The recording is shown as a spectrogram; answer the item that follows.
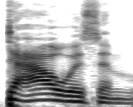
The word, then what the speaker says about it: Taoism: So it's spelled with a T, but pronounced as a D.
